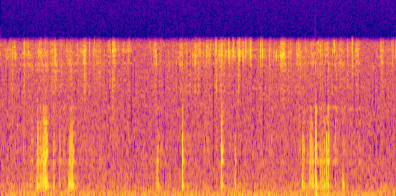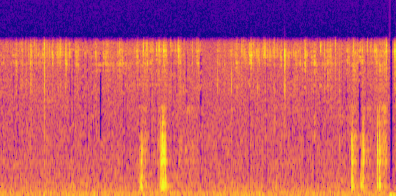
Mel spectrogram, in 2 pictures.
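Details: Wild hedgehog at a garden feeding station in Somerset, UK, chatting to itself while it eats: soft irregular smacking, chewing clicks and snuffling bursts, some in quick clusters, over a quiet steady background hiss.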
